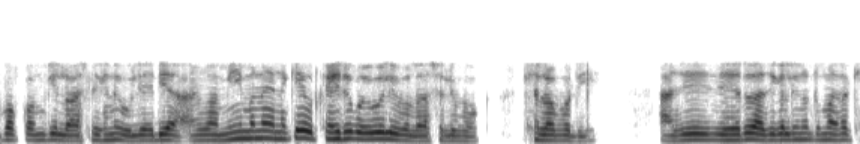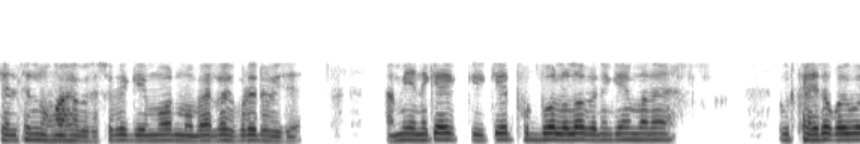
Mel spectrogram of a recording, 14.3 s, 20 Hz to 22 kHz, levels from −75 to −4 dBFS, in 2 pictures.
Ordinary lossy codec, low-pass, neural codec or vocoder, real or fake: none; 3.6 kHz; none; real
